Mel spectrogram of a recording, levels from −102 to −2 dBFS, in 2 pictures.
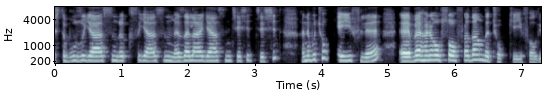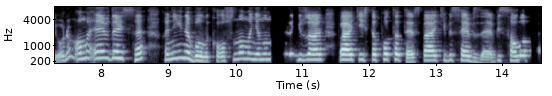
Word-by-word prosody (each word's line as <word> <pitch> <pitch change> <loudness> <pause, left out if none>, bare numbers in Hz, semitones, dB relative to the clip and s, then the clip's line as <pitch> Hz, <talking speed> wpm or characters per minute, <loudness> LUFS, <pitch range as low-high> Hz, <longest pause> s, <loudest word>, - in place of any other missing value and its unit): işte, 225 -2 -8
buzu 230 +2 -4
gelsin, 225 0 0
rakısı 225 +1 -7
gelsin, 225 0 -3
mezeler 225 +2 0
gelsin 225 0 -2
çeşit 235 +2 -9
çeşit. 295 - -8 0.3
Hani, 235 +3 -3
bu 270 - -4
çok 350 +3 -8
keyifli, 225 0 -1 0.3
eee, 205 +1 +8
ve, 250 - +7
hani, 245 +1 +3
o 255 -1 +4
sofradan 250 +1 +1
da 220 - 0
çok 175 - -11
keyif 150 +1 -11
alıyorum 165 - -5
ama 330 +3 0
evdeyse, 340 -3 +1 0.3
hani, 285 +4 -1
yine 335 -8 +2
balık 220 -1 +1
olsun 220 +7 -4
ama 315 -1 -1
yanına 285 0 -2 0.2
böyle 280 -1 -5
güzel, 275 +1 +4 0.2
belki, 270 0 +7
işte, 270 0 0
patates, 275 -10 +1
belki 245 +1 +3
bir 260 - -5
sebze, 230 - -1
bir 235 - -7
salata, 240 +1 0
240 Hz, 165 wpm, -24 LUFS, 225-275 Hz, 0.3 s, eee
